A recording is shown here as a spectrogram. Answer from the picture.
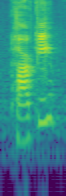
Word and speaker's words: Paqui: ghost pepper haunted chips supposedly the word Pocky rhymes with hockey does the ads tech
